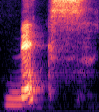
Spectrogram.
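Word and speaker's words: Mx: But if for some reason you feel the need to be formal, the honorific there is pronounced mix, just like you're mixing some gender stuff together and seeing what magic pops out today.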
